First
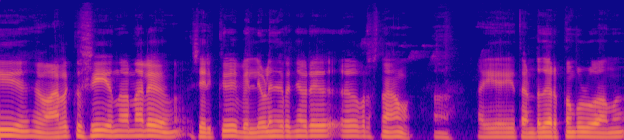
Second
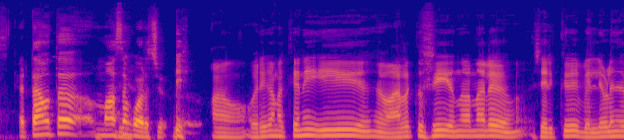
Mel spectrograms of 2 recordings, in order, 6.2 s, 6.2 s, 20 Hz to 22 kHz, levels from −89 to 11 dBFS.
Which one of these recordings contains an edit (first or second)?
second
